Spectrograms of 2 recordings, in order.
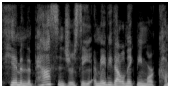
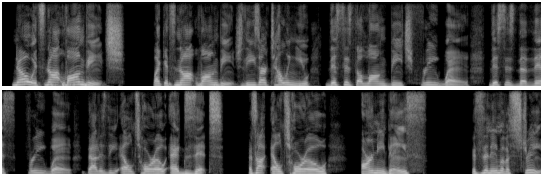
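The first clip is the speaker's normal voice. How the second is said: mock frustrated, slow, exasperated, spelled-out delivery; 3 dB louder than usual. Retelling his reply to a guy asking about Long Beach; retelling a frustrated reply. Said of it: "I started to get frustrated".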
